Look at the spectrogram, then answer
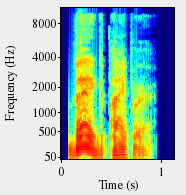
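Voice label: "bagpiper", British English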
